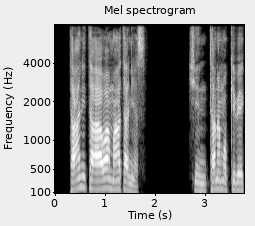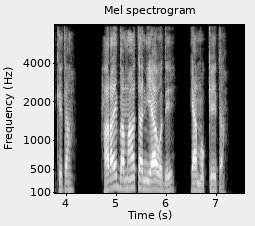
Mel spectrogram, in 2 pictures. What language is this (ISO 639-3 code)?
gof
